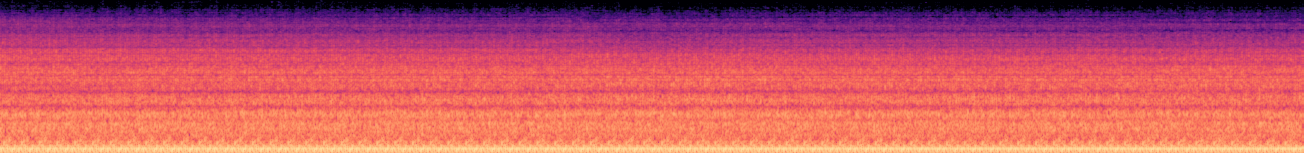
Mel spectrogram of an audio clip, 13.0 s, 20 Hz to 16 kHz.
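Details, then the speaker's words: 2012 Ford F550 6.7L Powerstroke diesel at idle before the resonator install, mic 16 inches from the exhaust tips, about 88 dB: steady, deep idle with even low pulses near 170 a minute and no misses or knocks; a normal exhaust note. "This is without the resonator, by the way. So just gonna be, this is how it is before the resonator. You are 16 inches away from the exhaust."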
